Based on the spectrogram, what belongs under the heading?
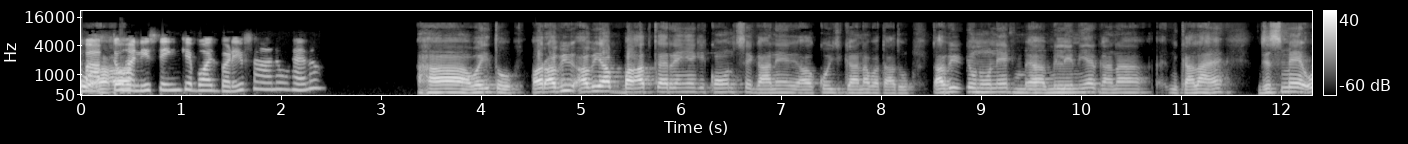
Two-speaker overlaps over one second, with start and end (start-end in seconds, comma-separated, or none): none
